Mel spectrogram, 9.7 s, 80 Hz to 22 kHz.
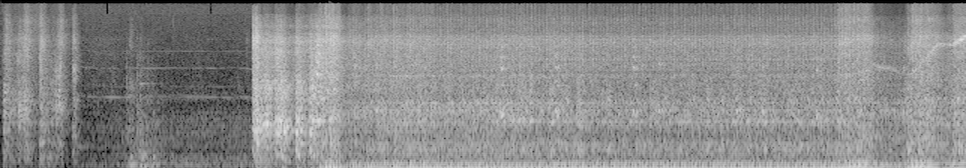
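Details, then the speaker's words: Peugeot 306 Meridian 2.0 HDi diesel with new custom stainless exhaust with extra silencer boxes, microphone at exhaust: few cranking turns, catches, settles into steady even diesel clatter with deep quiet exhaust note; healthy. "so let's listen and see what it sounds like shall we because that is quite important i've put these extra boxes in not just on straight pipe because i want it to sound pretty good"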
